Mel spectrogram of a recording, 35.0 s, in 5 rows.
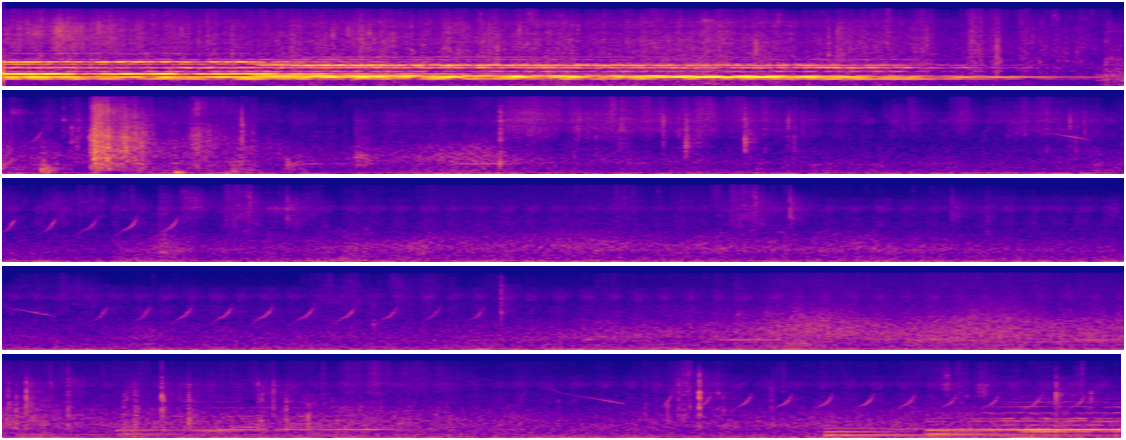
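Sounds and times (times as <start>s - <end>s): bird calling: 0.0s - 7.4s, 26.7s - 35.0s
paper envelopes rustling: 0.0s - 8.8s, 27.8s - 31.1s, 32.1s - 35.0s
faint background hiss: 0.0s - 35.0s.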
